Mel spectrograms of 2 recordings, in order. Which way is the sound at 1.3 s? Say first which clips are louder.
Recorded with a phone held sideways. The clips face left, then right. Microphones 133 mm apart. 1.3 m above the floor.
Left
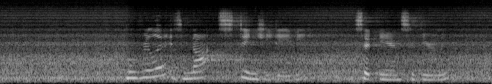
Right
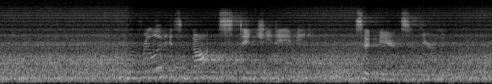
Left 8 dB; 50° left (ahead or behind).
